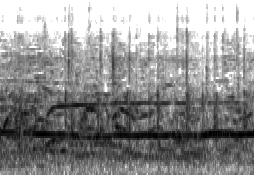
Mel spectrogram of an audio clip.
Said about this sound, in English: The third and fourth graders lined the halls and cheered, clapped, and high-fived the fifth graders as they walked by.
